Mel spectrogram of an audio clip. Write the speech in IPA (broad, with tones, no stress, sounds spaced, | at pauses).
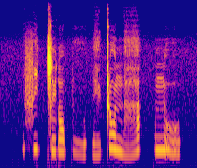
f i˥˨ ǀ y˧ ɾ ɔ˩˥ p ṳ˨˩ | e̤˩˥ ʈ o˥˨ n a̤˩˥ | n ṵ˥˨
